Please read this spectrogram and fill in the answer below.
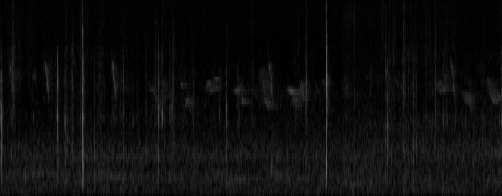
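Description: Sharp, irregular clicks and taps of the plastic door latch assembly and its covers being handled and snapped back on, loudest around three and six and a half seconds in. Birds chirp faintly in the background.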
